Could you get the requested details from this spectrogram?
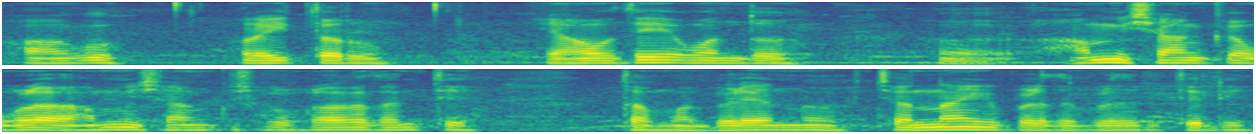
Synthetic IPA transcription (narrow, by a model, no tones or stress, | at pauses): haːɡuː | ɾɐjt̪ɐɾu | jaːʋud̪eːʋond̪u | aːmiʃaːŋkɐɦɔɭɐaːmiʃaːŋkuʃiɡɐɭɦɔɭaːɡɐd̪ɐnt̪e | t̪ɐmːɐbɛɭɛjɐnːut͡ʃɛnːaːɡibɛɭed̪ɐbɛɭd̪ɐɾiːt̪ijɐlːi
